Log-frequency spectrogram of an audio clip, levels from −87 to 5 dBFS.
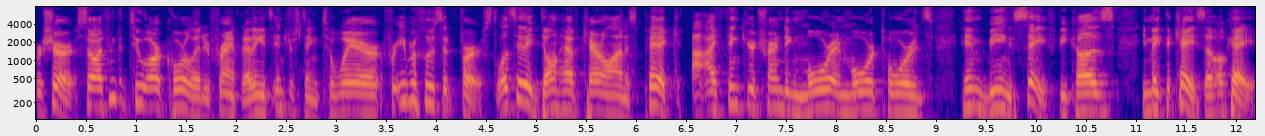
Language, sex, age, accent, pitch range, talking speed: English, male, 30-49, American, 145-170 Hz, 225 wpm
